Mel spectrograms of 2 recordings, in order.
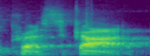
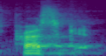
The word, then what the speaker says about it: Prescott: Everybody says Prescott, but Taryn will correct you. It's Prescott.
